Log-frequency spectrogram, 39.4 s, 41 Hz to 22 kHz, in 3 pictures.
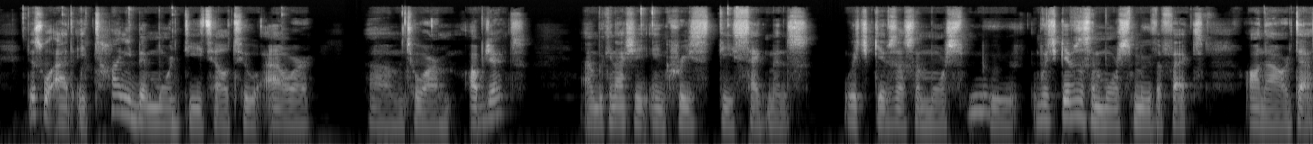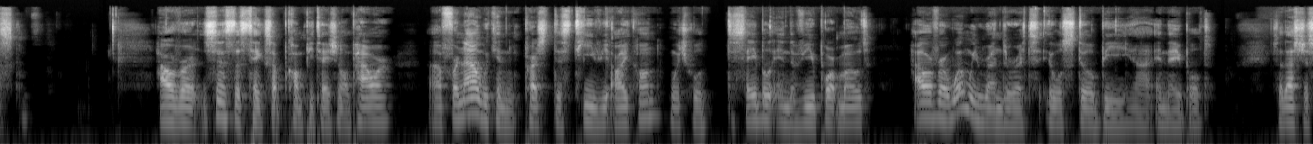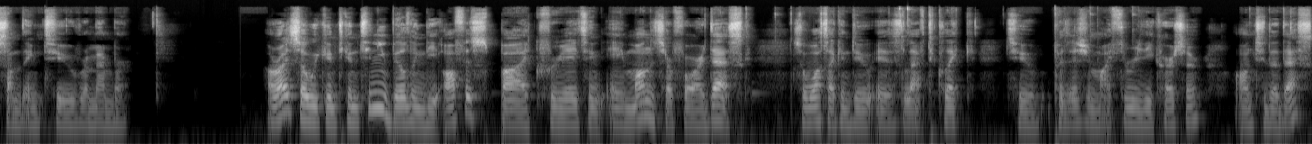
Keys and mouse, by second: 0.2-3.7 shift+middle drag, 23.7-39.3 middle drag.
